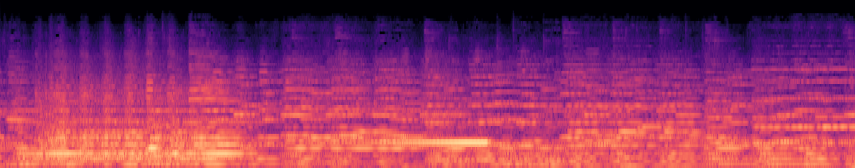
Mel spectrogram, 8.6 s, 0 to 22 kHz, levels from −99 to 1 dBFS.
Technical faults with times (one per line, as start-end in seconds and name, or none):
3.25-4.95 loudspeaker feedback squeal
